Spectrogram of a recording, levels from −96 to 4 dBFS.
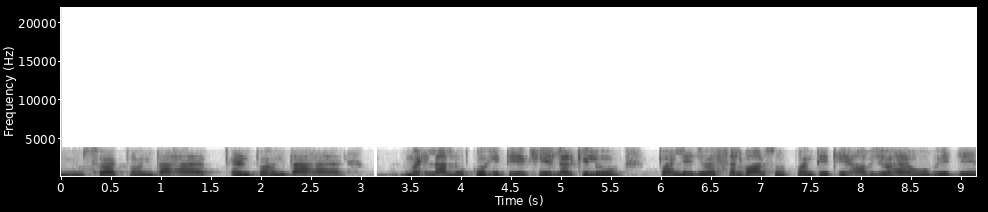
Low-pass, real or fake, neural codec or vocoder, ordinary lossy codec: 3.6 kHz; real; none; none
